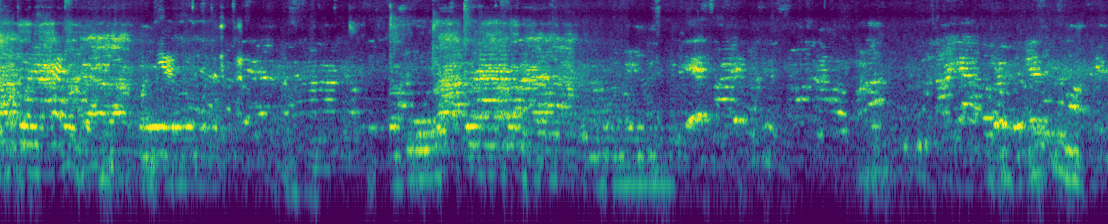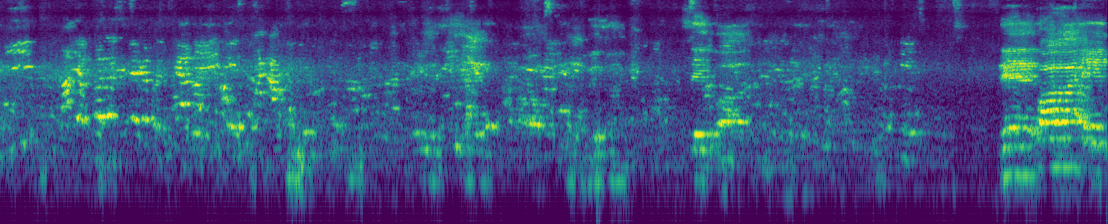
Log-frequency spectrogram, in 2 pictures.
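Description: A crowd of men and women talk and call out all at once in a large echoing hall.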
